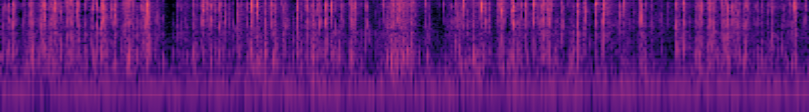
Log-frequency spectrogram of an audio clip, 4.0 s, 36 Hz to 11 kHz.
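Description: A Shopkins pocket tissue 6-pack in clear plastic wrap is held in hand while long red nails rub and tap the plastic surface. The result is a dense, bright crinkling with quick taps and scratches over a faint steady low hum.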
